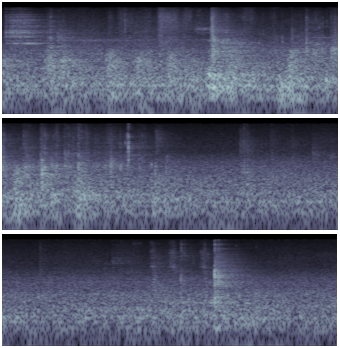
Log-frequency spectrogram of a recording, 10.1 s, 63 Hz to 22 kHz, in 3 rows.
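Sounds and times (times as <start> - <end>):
busy room background: 0.0 - 10.0.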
